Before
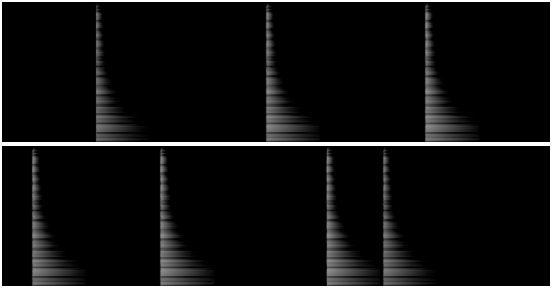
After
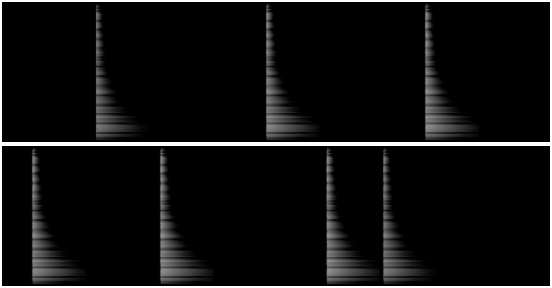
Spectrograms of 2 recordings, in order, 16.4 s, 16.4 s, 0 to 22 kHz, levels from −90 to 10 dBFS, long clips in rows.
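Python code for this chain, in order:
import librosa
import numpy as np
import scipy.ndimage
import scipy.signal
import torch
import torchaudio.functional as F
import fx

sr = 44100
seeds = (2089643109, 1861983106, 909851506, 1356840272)

y = scipy.signal.sosfilt(scipy.signal.butter(4, 1100.0, 'highpass', fs=sr, output='sos'), x)
y = y * 10.0 ** (1.5 / 20.0)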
